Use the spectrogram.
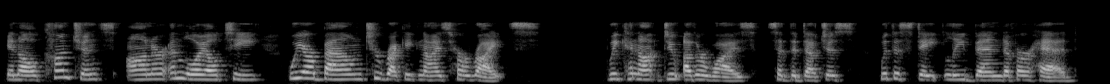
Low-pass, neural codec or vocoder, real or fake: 7.2 kHz; none; real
